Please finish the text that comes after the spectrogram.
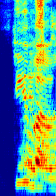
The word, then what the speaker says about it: Stelo: You can get it at is it Stelo? Is that how you pronounce it? Stilo. Stilo. Stilo, there we go.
